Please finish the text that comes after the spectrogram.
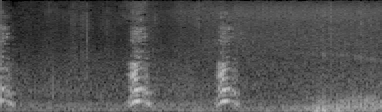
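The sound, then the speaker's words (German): A dog gives two short, sharp barks about half a second apart, clear, over a quiet background with no one talking. “Ich spreche jetzt mal mit dem Hund. Mal sehen, was er zu sagen hat.”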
